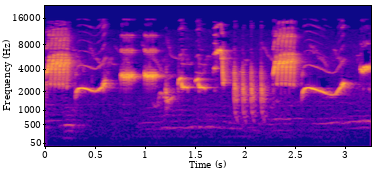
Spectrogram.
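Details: Asian pied starling song used as training material for songbirds, with clear sliding whistles, harsh buzzy bursts and a short rapid series of grating notes.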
